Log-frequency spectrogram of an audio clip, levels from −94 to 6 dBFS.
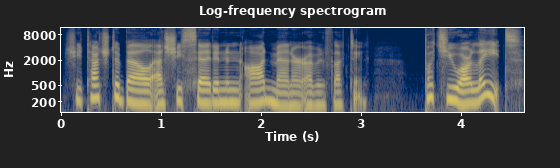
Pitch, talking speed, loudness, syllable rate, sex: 195 Hz, 220 wpm, -18 LUFS, 5.6 syllables/s, female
